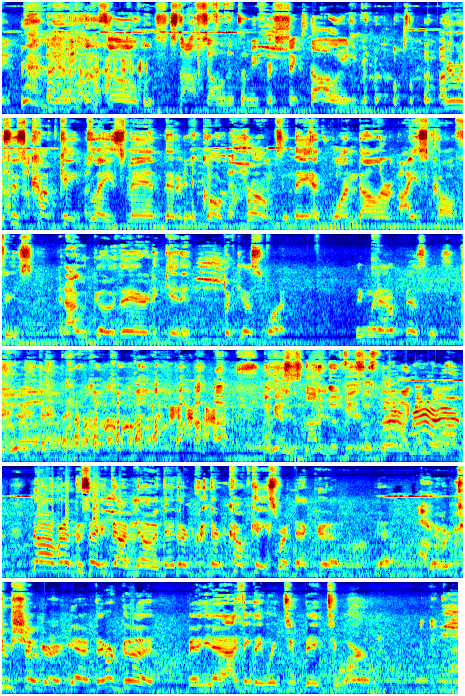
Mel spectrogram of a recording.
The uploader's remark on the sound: Apologies for the audio, the main mix got lost in the mix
